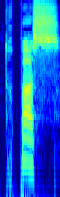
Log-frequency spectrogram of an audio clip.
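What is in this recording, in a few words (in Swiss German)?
"pass", Bas Rhin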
